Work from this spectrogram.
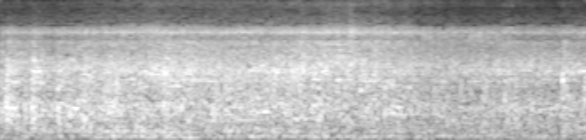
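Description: A Dankuni–Burdwan local train at a station, loud and close, with a continuous heavy rumble and rhythmic wheel clatter on the rails throughout.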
